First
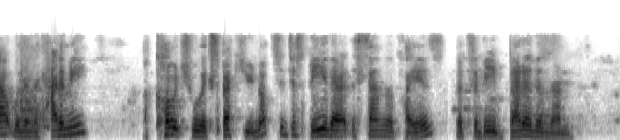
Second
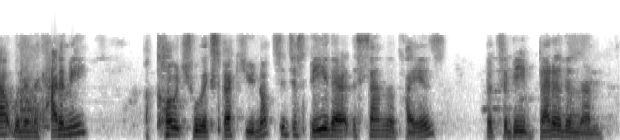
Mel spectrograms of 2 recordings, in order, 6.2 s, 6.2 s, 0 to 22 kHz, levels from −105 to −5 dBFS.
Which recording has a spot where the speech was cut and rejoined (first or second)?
first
